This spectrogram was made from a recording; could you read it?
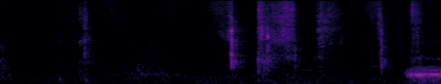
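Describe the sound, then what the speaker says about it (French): Playing cards for the Shadowrun Crossfire card game being shuffled by hand, a few separate riffling bursts building to louder, denser handling near the end, close and with no talk. "on mélange tes cartes"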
